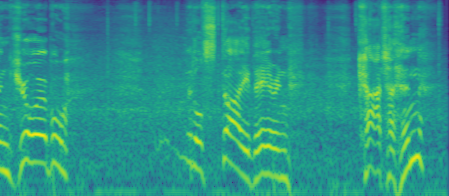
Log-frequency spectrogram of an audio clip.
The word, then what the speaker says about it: Cartagena: Well, that was an enjoyable little stay there in Cartagena. You notice I've dropped the G and replaced it with a H because that's how they like to have it pronounced.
